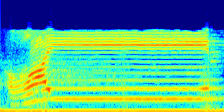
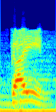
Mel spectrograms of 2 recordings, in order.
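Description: First: It starts with a throaty gh sound. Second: It starts with a plain hard g sound. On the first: The speaker calls it right. "صحیح طریقہ جو ہے وہ یہ ہے کہ غائن، اس کو گائن نہ پڑھا جائے" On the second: The speaker calls it wrong. "غائن کو گائن پڑھا جاتا ہے"

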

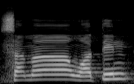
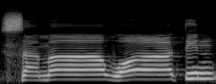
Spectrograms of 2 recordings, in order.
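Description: First: The first long vowel is cut short. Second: Both long vowels are held full length. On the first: The speaker calls it wrong. "پہلا کھڑا زبر چھوڑ دیا وہ زبر بنا دیا" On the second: The speaker calls it right. "دونوں کو ایک ایک الف کھینچیں گے"

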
